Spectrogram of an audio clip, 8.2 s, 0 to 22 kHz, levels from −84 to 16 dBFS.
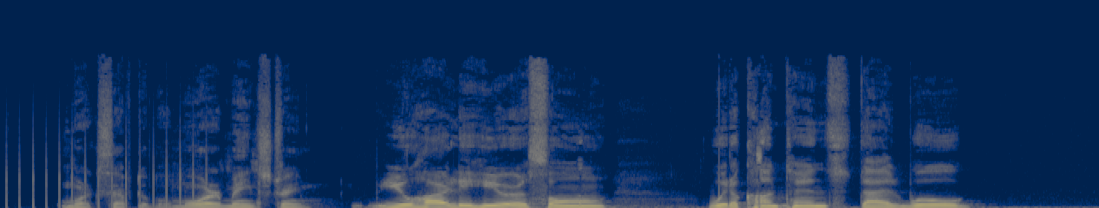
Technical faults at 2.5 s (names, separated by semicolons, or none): none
